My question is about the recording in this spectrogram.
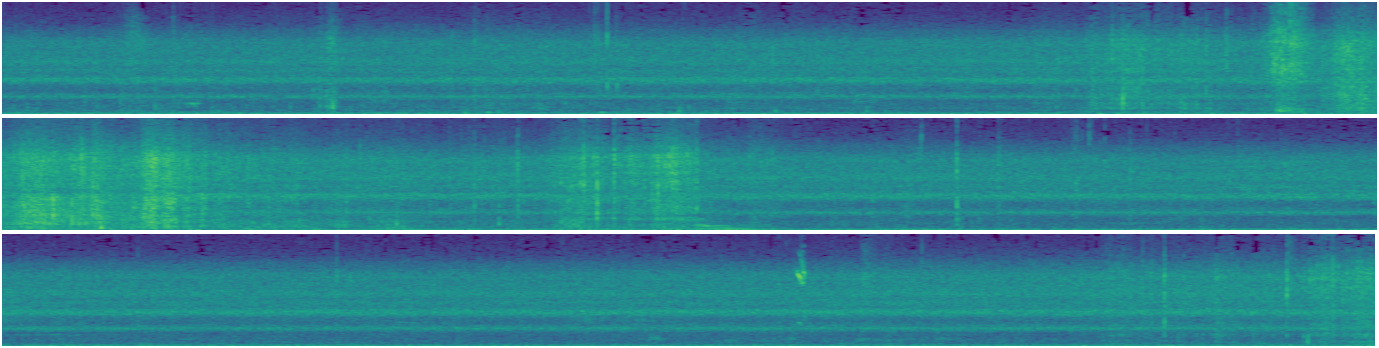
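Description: Outdoor ambience with a steady high insect drone. Rustling and scuffling comes about six seconds in and again around ten seconds.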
